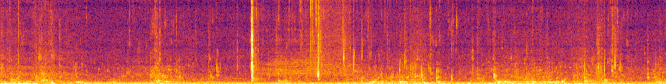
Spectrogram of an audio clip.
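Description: A small fishing boat's motor running with a steady low hum, along with scattered light clicks and knocks; the sharpest click comes about two and a half seconds in.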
